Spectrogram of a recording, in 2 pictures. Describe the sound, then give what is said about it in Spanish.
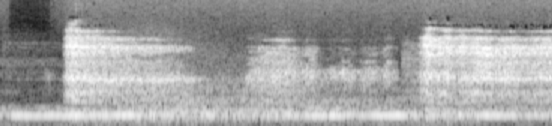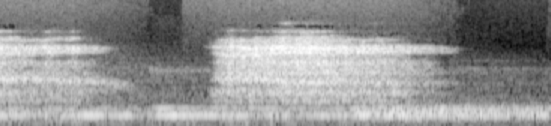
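Loud, heavy breathing of someone standing outside a house gate, with four long rasping breaths in a slow irregular rhythm over a steady low hum, and no talking. “Eran dos pies mucho más grandes que el promedio y lo que hacía más aterrador era la ruidosa respiración que se escuchaba.”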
